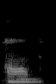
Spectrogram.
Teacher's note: In Tibetan, they've got a little subscript or superscript that kind of goes up above it for the O, and that gives it the sound of O. So it starts off with ah, then it gets the O, and then it has the suffix of the M, the ma sound. And so essentially we have these 3 things that are together in this one syllable Om.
